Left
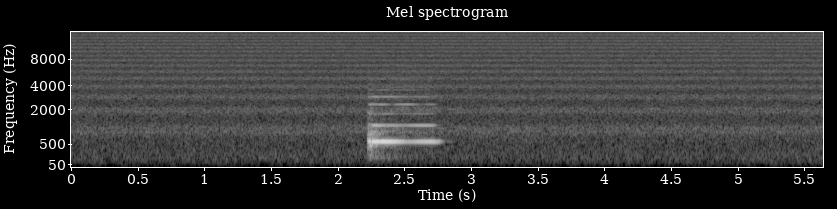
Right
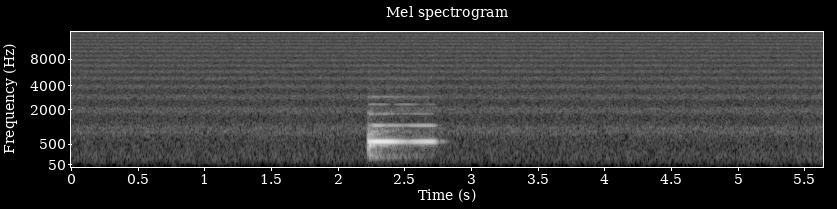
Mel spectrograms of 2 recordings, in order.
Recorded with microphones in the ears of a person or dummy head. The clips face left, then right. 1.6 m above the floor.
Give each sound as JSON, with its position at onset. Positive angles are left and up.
{"t": 2.2, "sound": "a piano", "side_deg": -45, "distance_m": 0.6}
